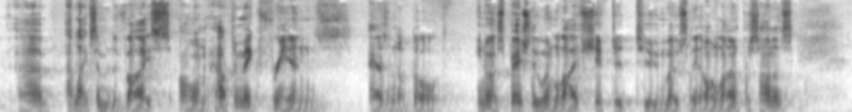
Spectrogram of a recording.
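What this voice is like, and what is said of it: Southern Georgia accent. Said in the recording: “I love the Georgia accent. ... whatever Southern accent that is”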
